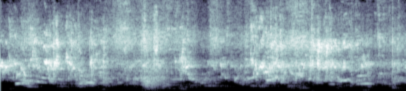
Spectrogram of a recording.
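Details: Budgerigars of various colours kept as breeding pairs in nest boxes, most sitting on eggs: a dense, continuous flock chatter of scratchy squawks and high chirps that swells and fades over four seconds.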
